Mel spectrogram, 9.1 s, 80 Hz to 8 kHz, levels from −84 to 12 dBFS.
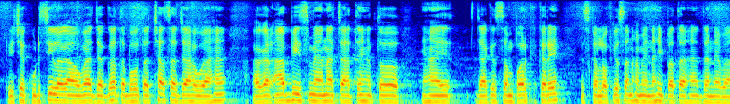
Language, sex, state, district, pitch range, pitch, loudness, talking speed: Maithili, male, Bihar, Samastipur, 125-140 Hz, 130 Hz, -15 LUFS, 205 wpm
